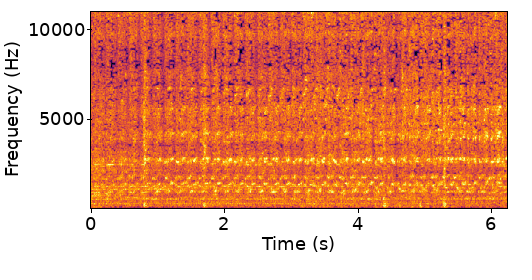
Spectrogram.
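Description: LiuGong wheel loader's diesel engine running while it lifts and tips a bucket of sand into a feed hopper, over the steady noise of a running conveyor belt. A few short, sharp knocks.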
